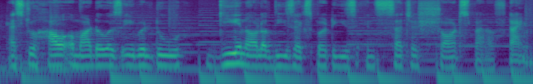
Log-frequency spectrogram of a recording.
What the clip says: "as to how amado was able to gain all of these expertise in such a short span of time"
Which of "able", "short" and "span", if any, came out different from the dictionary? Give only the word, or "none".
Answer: none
